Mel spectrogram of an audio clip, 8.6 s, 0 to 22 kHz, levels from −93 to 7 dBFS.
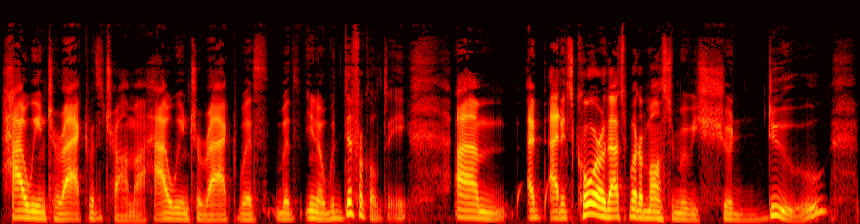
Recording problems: none

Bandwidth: 14 kHz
